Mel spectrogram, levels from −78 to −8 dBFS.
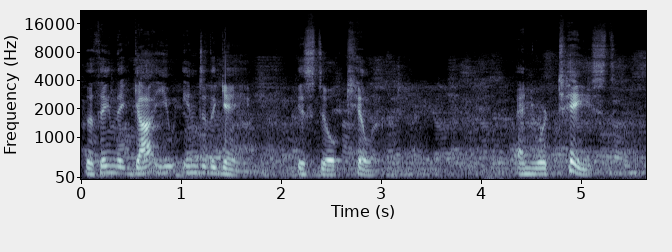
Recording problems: chatter from many people; noticeable; throughout; 10 dB below the speech

